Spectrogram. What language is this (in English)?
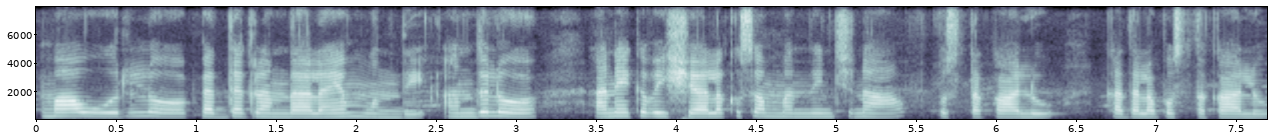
Telugu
